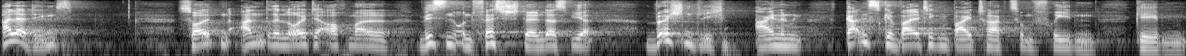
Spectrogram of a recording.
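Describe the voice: A man's medium-pitched voice with a bright, sharp tone, vocal fry, lively intonation, and a slow pace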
